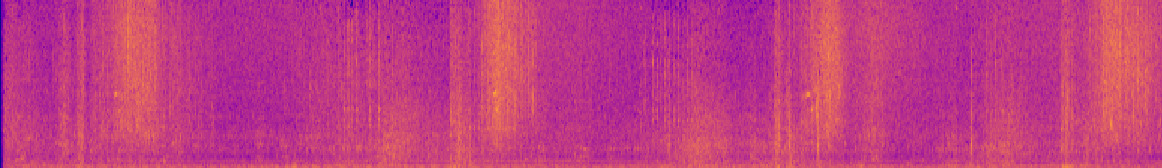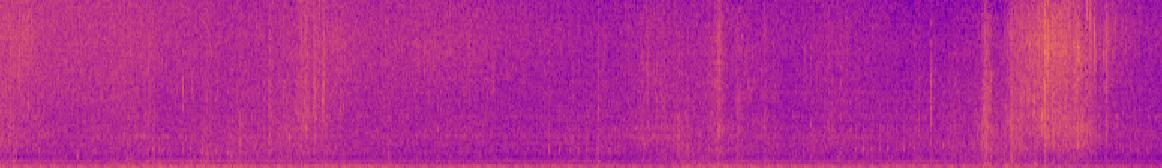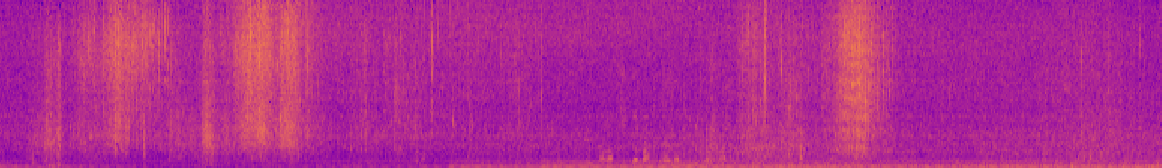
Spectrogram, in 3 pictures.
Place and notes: Rifles. Mentawai islands (West Sumatra. Indonesia)
The sea hitting the boat.
we must wait ... no waves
